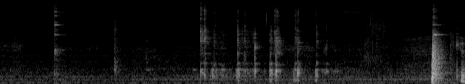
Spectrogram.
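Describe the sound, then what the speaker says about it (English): A spoon stirring honey into yogurt, giving a quiet series of light clinks and taps against the container that grow busier before one louder knock. "Get that stirred up."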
